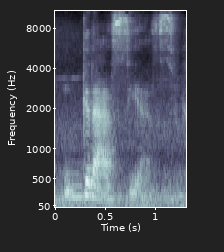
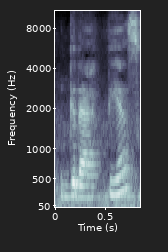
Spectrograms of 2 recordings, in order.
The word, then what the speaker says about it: gracias: La première expression à connaître et qui est très courante dans la vie de tous les jours, c'est gracias ou gracias comme on prononce en Espagne.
